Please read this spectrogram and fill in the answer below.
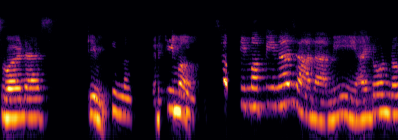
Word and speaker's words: Kimapi: When will come and mix into it, then only we can pronounce this word as Kim. Kima. So Kimapi na janami.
